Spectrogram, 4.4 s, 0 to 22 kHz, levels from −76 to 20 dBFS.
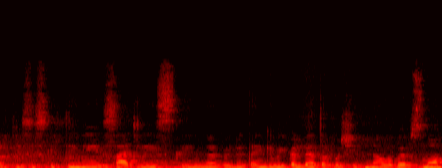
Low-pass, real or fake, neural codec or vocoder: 14.4 kHz; real; none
